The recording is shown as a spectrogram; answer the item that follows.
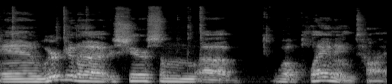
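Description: A man talks rather slowly. The room's echo can be heard around him. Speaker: family channel host. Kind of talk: casual live stream chat. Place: home room.

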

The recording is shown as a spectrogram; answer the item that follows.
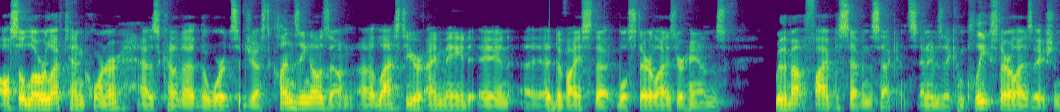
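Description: The background is quiet. A man talks fairly quickly with fairly even intonation. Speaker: presenter. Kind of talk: lecture.

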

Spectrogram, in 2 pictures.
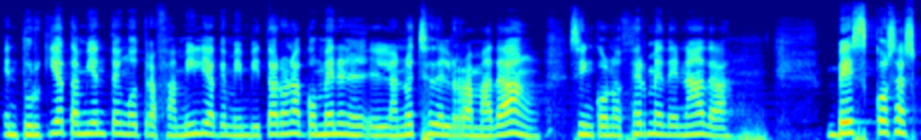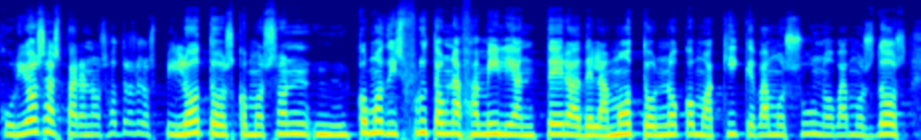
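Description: Against a quiet background, a woman with a high pitch talks at a fairly quick pace in a monotone, flat intonation. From Asturias, Villaviciosa; Asturias, Spain. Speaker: motorcycle adventurer and travel speaker; speaker. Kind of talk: talk with slides. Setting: stage with audience. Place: hall. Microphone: handheld.

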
